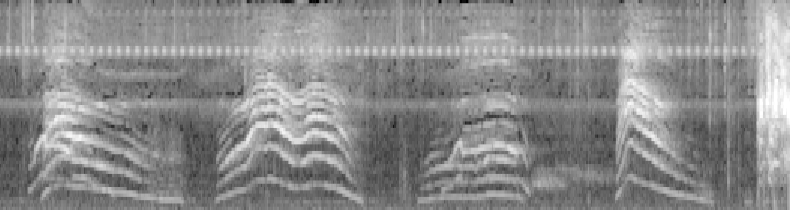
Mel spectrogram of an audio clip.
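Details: Two cats fighting at night, heard as long wailing caterwauls in four drawn-out bouts, each rising then sliding down in pitch, with a steady high electronic whine in the background and a sharp noisy burst at the end.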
